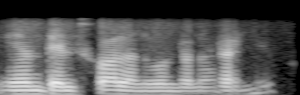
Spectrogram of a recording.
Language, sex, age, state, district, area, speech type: Telugu, male, 18-30, Andhra Pradesh, Sri Satya Sai, urban, conversation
